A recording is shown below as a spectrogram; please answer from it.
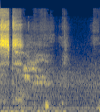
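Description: A man's short breathy exhale, hissy and whisper-like, fading out within the first half-second, then dead silence.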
